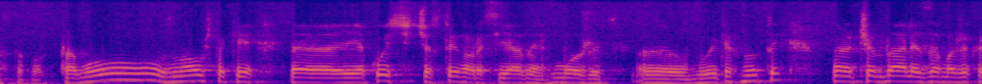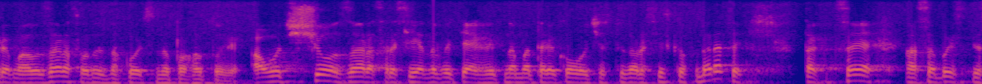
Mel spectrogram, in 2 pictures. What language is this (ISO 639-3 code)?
ukr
